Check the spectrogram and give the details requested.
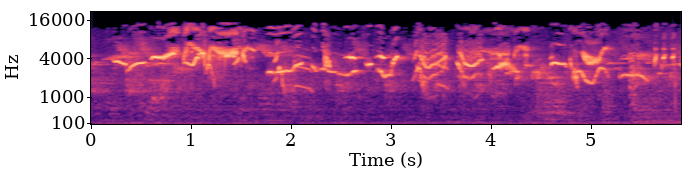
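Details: Flock call of a wagtail, used as a lure for trapping: a busy, warbling run of sharp chirps and wavering high whistles, loud and continuous with short breaks.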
